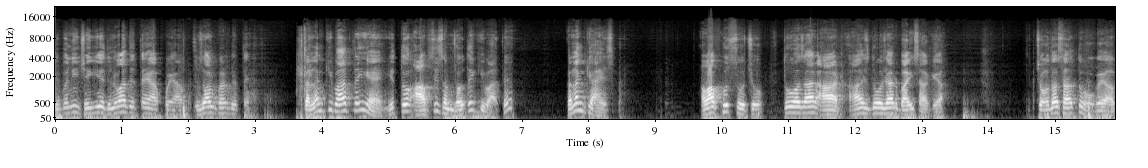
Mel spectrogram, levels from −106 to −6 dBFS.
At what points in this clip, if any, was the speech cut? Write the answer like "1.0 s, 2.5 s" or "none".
3.7 s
